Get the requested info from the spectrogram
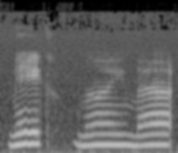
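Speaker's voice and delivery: ordinary talk, nothing marked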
